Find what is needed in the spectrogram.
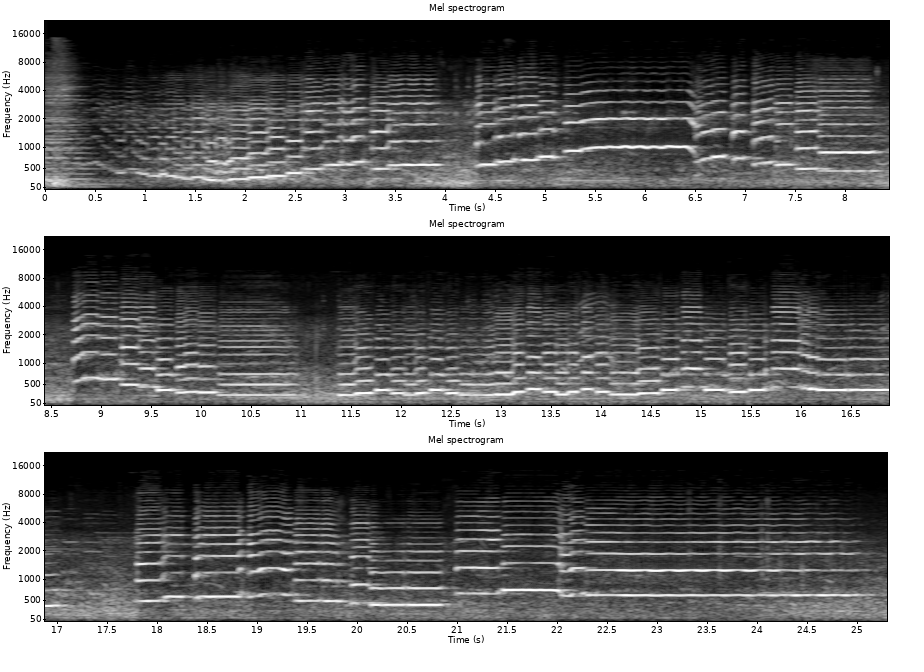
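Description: A wind band of saxophones, brass and percussion playing a melodic passage led by the saxophones, with quick runs up and down and a long held note near the end. The passage begins as a loud full-band chord cuts off.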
